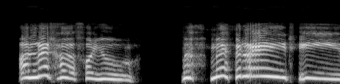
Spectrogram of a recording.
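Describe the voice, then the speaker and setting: A put-on character voice, high in pitch, drawls out its words at a very slow pace. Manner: weird, put-on.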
